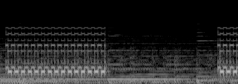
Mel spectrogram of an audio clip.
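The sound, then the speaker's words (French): A telephone rings with an incoming call reaching the answering machine of a school and a home. Two bursts of steady electronic ringing are separated by a short, quieter gap, with no talk. “Il y a un appel téléphonique qui arrive sur le répondeur de l'école de Conches”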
